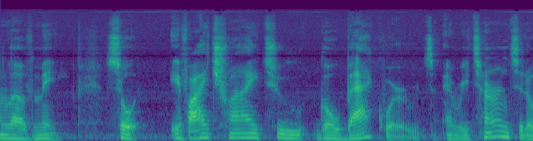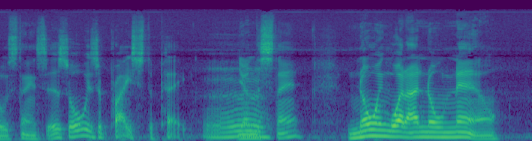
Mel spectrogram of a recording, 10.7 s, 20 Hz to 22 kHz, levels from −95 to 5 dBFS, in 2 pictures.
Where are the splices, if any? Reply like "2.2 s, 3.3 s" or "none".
none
